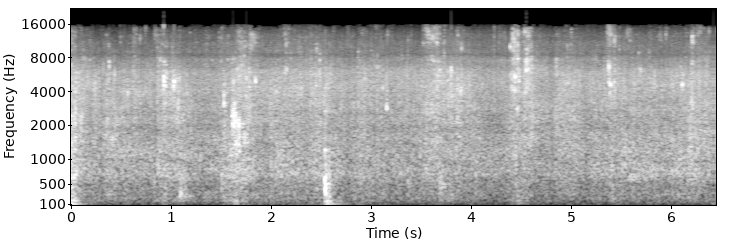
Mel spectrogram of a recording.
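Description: Sliced onion, sweet peppers and tomatoes sizzling in hot olive oil over high heat, with a steady hiss. A wooden spoon stirring them gives occasional knocks and scrapes against the enamelled pan.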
